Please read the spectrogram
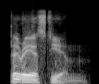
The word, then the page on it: periosteum: British English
